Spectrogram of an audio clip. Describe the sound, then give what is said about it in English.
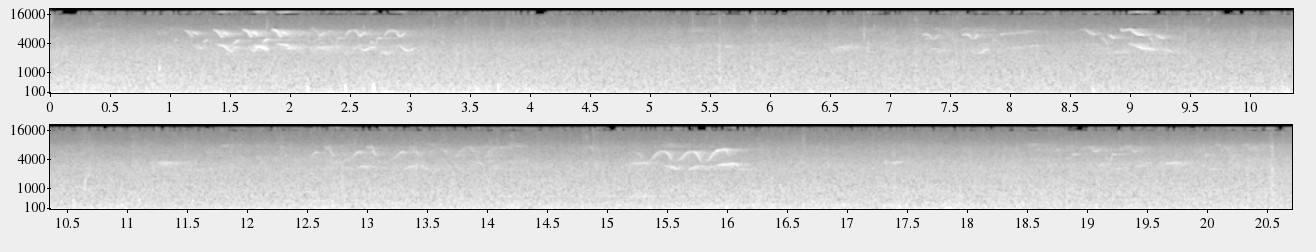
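A scarlet tanager sings short, burry phrases in an unusual pattern, like the first note of a yellow-throated vireo, repeated every few seconds. The bird is fairly faint over a steady rustling, hissy outdoor background. “never heard a scarlet tanager do that before.”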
